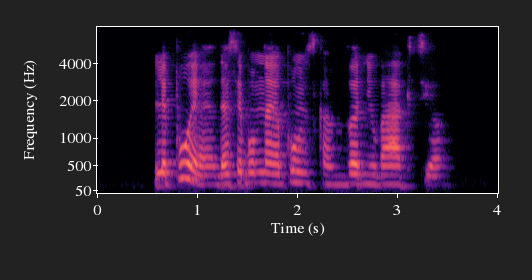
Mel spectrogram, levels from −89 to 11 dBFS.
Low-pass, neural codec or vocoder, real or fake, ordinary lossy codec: 7.2 kHz; none; real; Opus, 32 kbps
